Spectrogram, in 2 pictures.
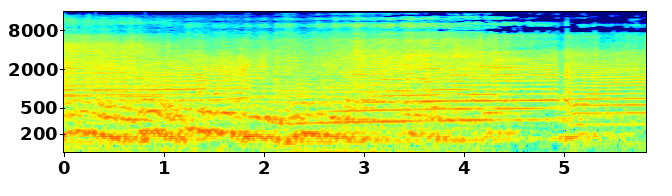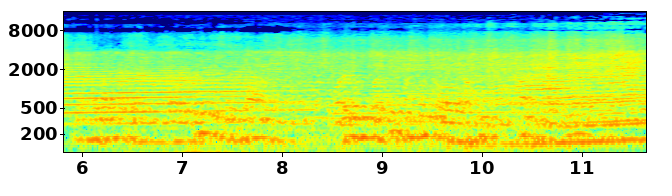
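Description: Racing motorcycle engines roar loudly, revving up and down as the bikes pass by.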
